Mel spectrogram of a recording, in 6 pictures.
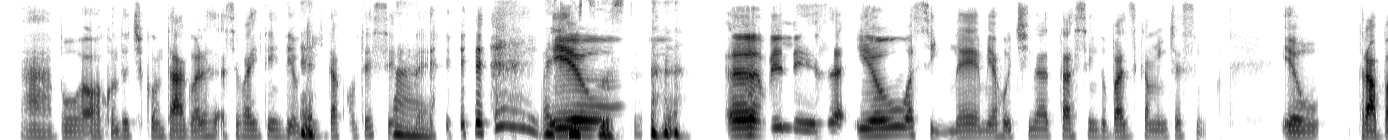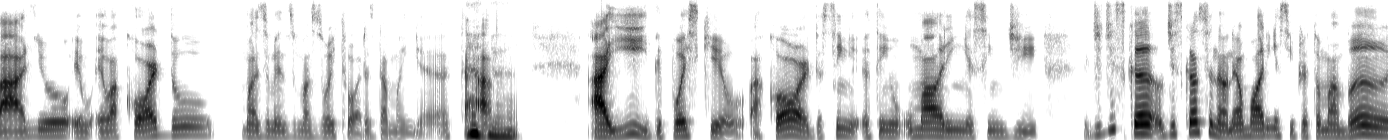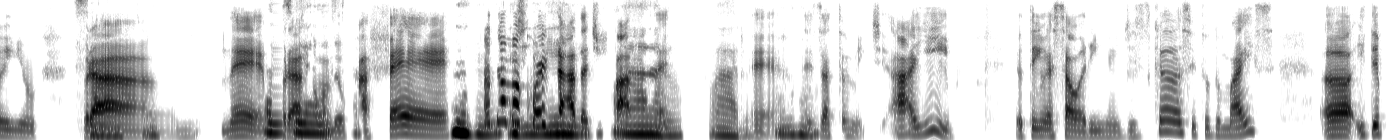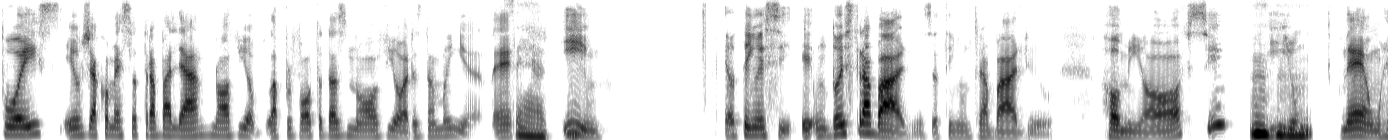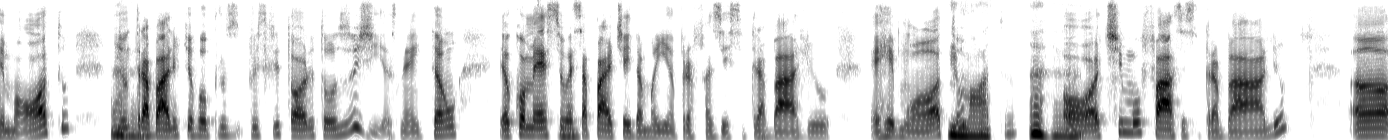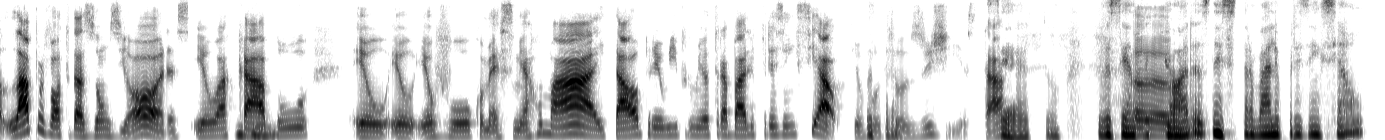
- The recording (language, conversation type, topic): Portuguese, advice, Como posso reequilibrar melhor meu trabalho e meu descanso?
- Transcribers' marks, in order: laugh; laugh; unintelligible speech; tapping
